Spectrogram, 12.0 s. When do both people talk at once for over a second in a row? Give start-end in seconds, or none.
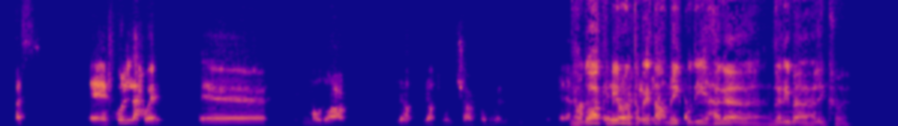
7.6-9.3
